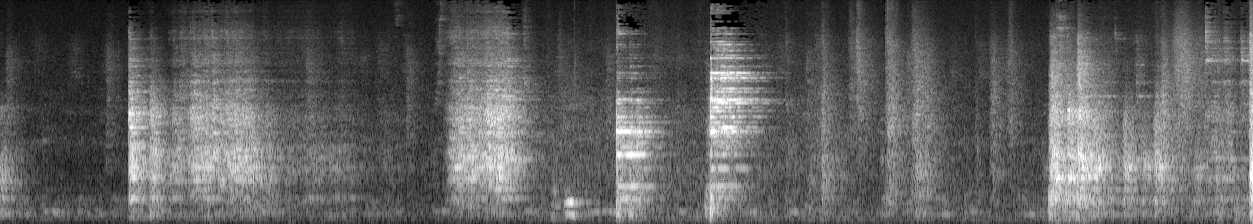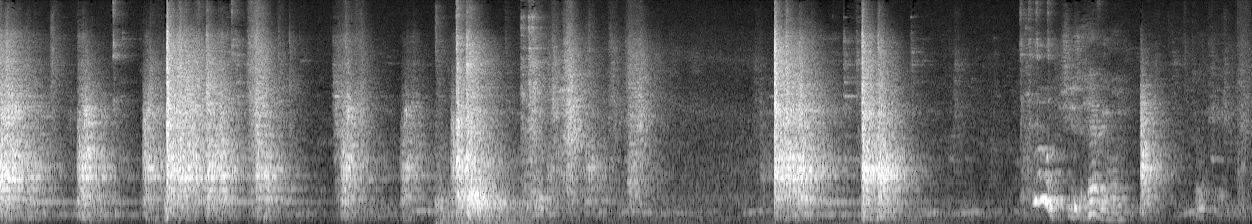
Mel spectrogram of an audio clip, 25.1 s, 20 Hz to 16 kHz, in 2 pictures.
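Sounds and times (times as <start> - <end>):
metallic clanks and knocks: 10.5 - 22.8.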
